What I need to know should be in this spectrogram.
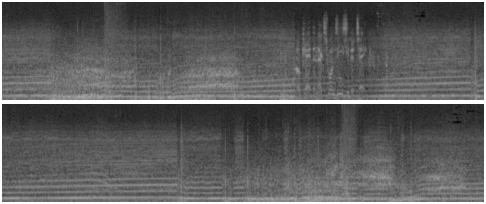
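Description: Tyres screech as a car slides through a corner.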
